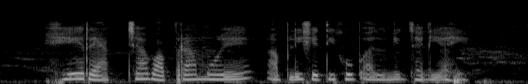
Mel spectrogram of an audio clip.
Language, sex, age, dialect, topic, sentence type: Marathi, female, 18-24, Varhadi, agriculture, statement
